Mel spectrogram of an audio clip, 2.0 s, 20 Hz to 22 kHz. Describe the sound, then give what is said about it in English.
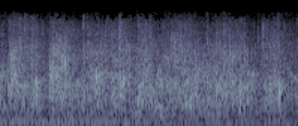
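A crowd applauds a participant who played the adulterous woman in a John chapter 8 Bible story, a dense wash of clapping with a broad, hissy texture that holds at a fairly even level throughout, with no voices standing out. “Guys, give it up for Daryl, the adulterous woman.”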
